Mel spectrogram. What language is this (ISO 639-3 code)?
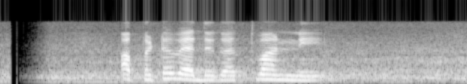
sin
